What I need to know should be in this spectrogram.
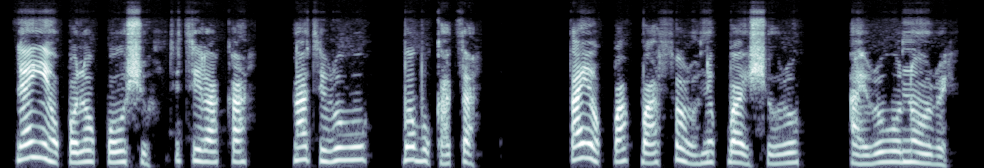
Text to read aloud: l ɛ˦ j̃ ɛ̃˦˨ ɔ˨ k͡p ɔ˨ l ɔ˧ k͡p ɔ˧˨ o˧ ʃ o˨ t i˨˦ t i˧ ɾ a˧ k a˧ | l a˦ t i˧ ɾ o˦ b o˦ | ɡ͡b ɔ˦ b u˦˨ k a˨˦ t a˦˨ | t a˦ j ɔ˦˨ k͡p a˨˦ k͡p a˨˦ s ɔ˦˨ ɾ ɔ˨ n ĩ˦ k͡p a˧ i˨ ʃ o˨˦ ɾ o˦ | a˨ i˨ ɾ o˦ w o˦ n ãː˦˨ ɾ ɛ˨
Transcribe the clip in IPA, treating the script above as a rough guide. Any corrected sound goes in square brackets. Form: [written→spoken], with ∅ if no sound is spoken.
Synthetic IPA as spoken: l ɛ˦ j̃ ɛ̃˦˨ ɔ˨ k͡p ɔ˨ l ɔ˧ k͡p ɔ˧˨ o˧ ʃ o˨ t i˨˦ t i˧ ɾ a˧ k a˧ | l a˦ t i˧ ɾ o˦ [b→w] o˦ | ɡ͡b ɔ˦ b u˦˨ k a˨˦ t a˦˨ | t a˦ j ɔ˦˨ k͡p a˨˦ k͡p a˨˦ s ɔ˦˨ ɾ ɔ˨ n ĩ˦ k͡p a˧ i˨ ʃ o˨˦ ɾ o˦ | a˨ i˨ ɾ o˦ w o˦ n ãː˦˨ ɾ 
